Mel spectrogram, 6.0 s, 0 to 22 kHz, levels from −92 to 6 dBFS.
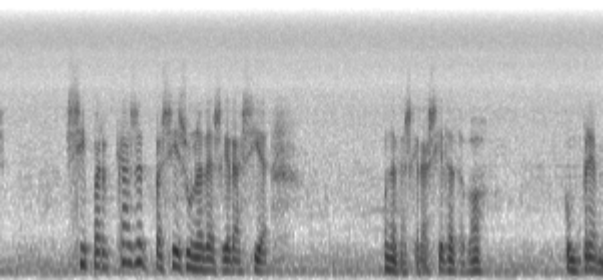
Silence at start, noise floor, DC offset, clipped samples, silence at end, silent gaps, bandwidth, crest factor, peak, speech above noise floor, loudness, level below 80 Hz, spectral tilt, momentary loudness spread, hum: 0 s; -40 dBFS; under 0.1%; under 0.1%; 0 s; none; 18.5 kHz; 18 dB; -6 dBFS; 19 dB; -22 LUFS; -72 dBFS; -6 dB/octave; 21 LU; none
